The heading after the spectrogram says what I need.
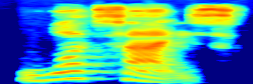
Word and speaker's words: what size: What size? What size? Esse T aqui você não vai ouvir. What size?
